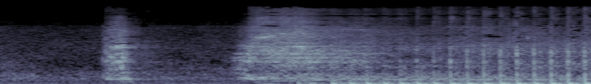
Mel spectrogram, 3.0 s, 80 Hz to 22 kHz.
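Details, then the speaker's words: Yamaha LC135 V3, about 60k mileage, after major service with new battery, spark plug and oil: after a couple of blips it settles into an even exhaust putter, about four beats a second, no mechanical clatter; engine quiet, healthy idle. "Yang bunyi exhaust dia. Enjin senyap. Enjin tak bunyi. Yang bunyi tu exhaust saja. So memang enjin dia padu."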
